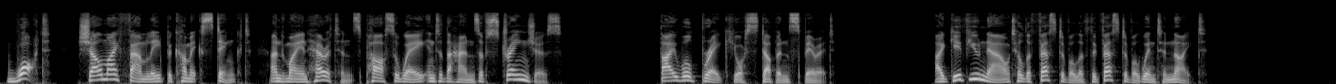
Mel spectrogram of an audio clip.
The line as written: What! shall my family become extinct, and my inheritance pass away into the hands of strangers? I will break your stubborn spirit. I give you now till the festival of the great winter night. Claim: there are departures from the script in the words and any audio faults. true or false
true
